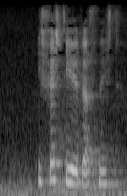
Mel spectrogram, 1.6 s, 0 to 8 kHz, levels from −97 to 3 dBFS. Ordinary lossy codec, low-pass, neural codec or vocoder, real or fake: MP3, 32 kbps; 7.2 kHz; none; real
